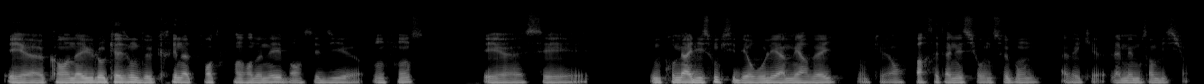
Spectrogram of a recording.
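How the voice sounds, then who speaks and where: Young man from Brittany, late teens, flat low delivery, halting with many restarts. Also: clear, resonant tone. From Brittany, France. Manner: hesitant, frequent fillers and restarts. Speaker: interviewee, event co-organizer. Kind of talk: casual interview answers.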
